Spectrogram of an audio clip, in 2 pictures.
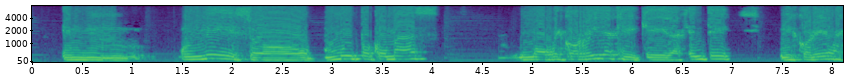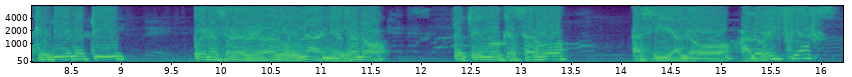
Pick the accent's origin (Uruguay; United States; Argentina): Argentina; para mí es una gran felicidad estar en mi tierra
